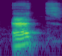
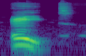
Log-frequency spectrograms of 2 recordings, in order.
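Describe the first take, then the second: First: The vowel is a short E sound. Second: The vowel is a long A sound. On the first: The speaker calls it wrong. "Number one was a short E" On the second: The speaker calls it right. "Number two was a long A"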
